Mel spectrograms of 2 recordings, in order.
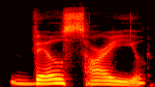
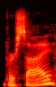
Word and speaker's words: Versailles: of The Rose of Vario. Versailles. Versaille. Huh? Just Versailles. Versailles. Cuz it's pronounced differently. Japanese. I only know the Japanese pronunciation. Yeah. I mean, the Japanese pronunciation is based on the French pronunciation.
